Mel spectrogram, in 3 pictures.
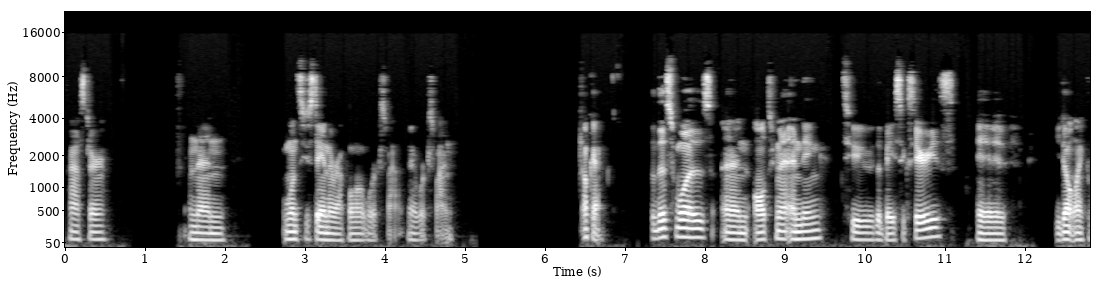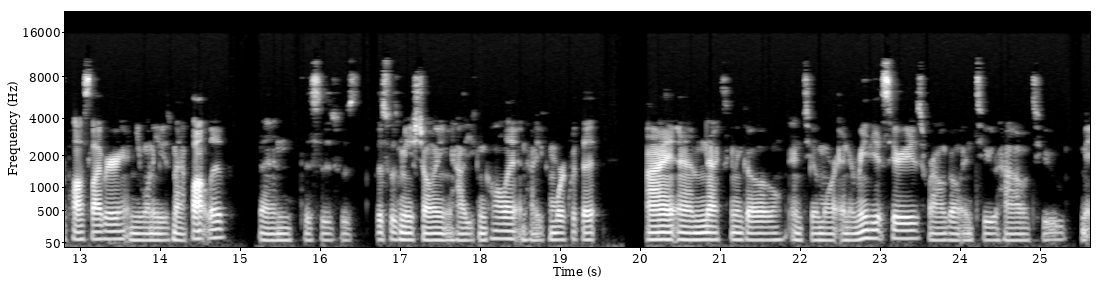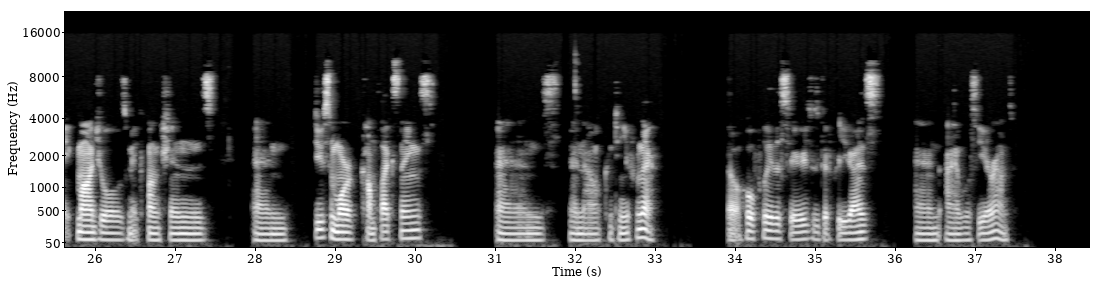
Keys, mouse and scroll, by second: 1.4-2.1 typing.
